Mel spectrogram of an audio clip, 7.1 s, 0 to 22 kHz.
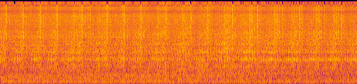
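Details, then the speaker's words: Ford 7.3 Powerstroke diesel truck after self-done engine swap, battery and ABS lights still on; steady even diesel clatter at settled idle, no misses or knocks; normal idle. "Fired right up. See, we still have a battery light. ABS light, that was an existing issue before."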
